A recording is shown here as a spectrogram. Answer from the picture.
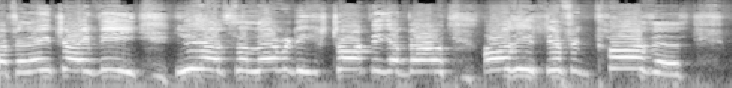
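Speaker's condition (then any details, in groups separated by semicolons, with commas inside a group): Cerebral palsy; from birth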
